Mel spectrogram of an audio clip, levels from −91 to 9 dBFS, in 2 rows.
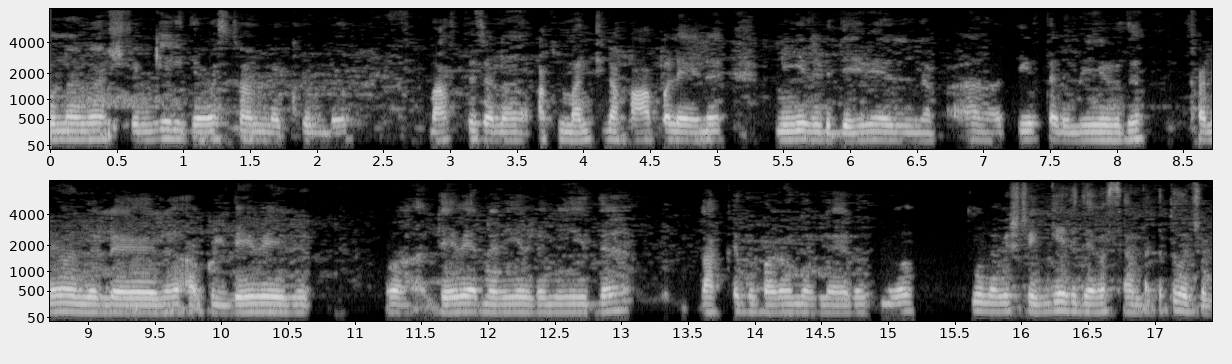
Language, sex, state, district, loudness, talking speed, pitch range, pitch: Tulu, male, Karnataka, Dakshina Kannada, -16 LUFS, 105 wpm, 125-135 Hz, 130 Hz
